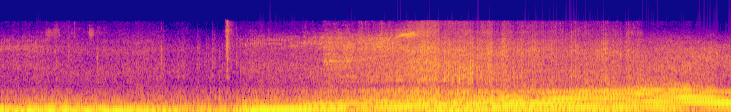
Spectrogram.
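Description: Off-road car's engine running low, then revving hard from about three seconds in: the pitch climbs and holds at high revs as the car pushes along a muddy track, easing off slightly near the end.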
